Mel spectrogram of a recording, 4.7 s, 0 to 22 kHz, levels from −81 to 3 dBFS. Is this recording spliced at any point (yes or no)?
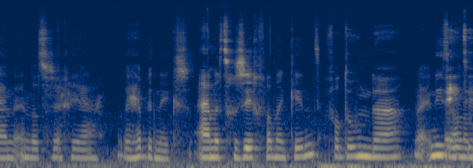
yes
